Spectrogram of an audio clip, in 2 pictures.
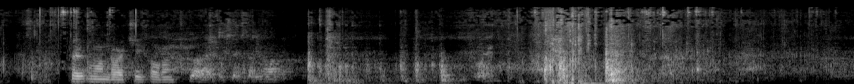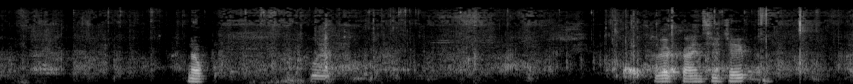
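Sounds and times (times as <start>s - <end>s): clothing rustling against microphone: 0.0s - 17.0s.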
